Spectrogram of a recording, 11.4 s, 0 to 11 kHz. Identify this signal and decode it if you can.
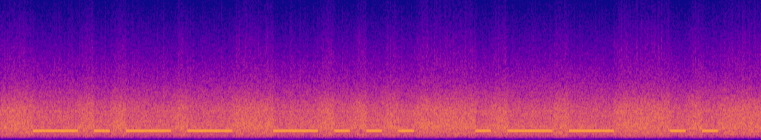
Morse code, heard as a keyed tone, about 5 wpm, 760 Hz, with radio static. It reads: YBWI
